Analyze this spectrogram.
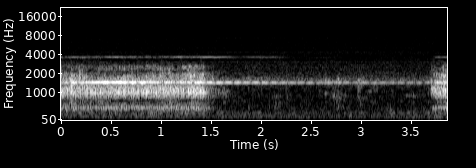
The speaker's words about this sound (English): That's your phone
